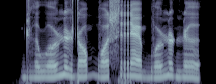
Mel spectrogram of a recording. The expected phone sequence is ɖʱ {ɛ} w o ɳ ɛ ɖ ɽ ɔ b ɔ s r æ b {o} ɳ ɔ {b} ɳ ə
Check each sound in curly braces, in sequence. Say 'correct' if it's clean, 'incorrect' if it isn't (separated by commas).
incorrect, correct, incorrect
